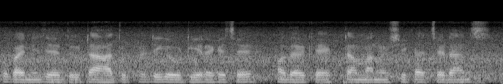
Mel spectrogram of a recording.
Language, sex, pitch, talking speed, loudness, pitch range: Bengali, male, 110 Hz, 165 wpm, -19 LUFS, 110-115 Hz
